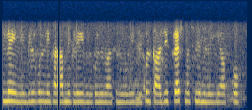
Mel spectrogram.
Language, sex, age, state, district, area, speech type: Urdu, female, 18-30, Uttar Pradesh, Gautam Buddha Nagar, rural, conversation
